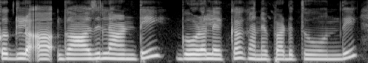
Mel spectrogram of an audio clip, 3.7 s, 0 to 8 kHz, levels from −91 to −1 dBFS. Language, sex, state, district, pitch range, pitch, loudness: Telugu, female, Telangana, Mahabubabad, 205-230 Hz, 215 Hz, -15 LUFS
